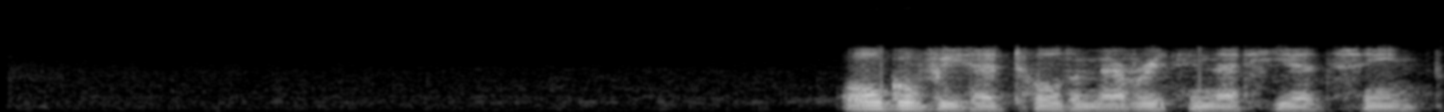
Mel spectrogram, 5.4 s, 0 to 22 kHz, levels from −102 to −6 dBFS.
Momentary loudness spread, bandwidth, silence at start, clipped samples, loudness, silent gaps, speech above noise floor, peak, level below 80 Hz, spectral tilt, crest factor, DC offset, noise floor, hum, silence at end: 9 LU; 4.1 kHz; 3.15 s; under 0.1%; -35 LUFS; none; 52 dB; -16 dBFS; -76 dBFS; -9 dB/octave; 22 dB; under 0.1%; -86 dBFS; none; 0.1 s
